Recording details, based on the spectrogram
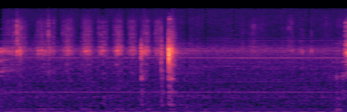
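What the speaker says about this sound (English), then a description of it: "I'm going to sand it down a tad to get rid of the excess flesh" A plastic hatch part from a Trumpeter Titanic model kit being sanded, short quiet rasping strokes in a rhythmic series with a few sharper scrapes, close and faint in a quiet room.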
